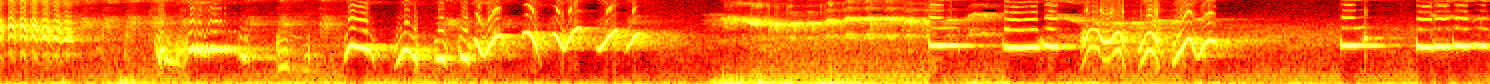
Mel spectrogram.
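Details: White-rumped shama in fighting song, tail-flicking toward a rival. Quick rising whistled slurs repeat in runs, broken by sharp clicks and low knocking sounds, and end in a series of short high notes.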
